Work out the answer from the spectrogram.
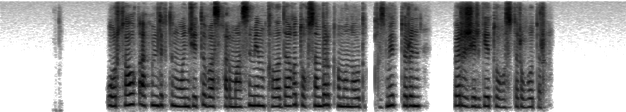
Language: Kazakh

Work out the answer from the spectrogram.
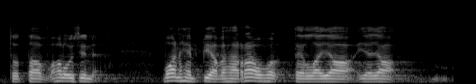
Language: Finnish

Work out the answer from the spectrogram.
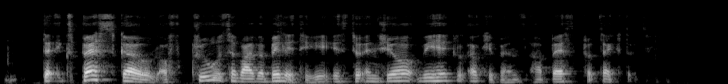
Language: English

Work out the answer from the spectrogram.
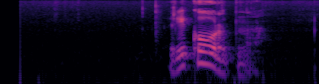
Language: Russian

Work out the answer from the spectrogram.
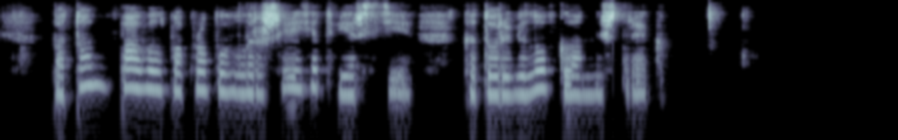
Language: Russian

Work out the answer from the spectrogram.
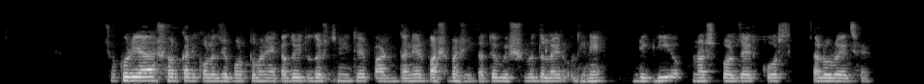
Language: Bangla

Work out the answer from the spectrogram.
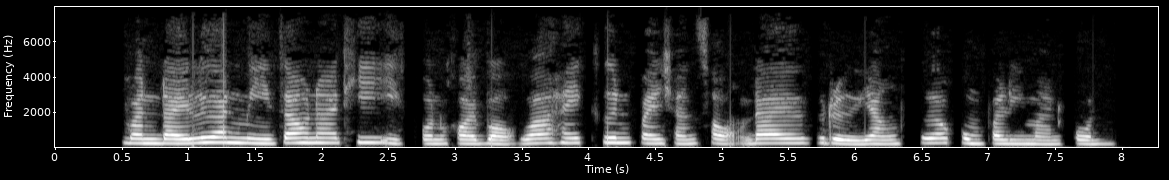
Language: Thai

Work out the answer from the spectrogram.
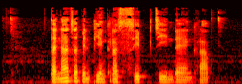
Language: Thai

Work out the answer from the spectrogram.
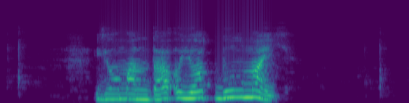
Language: Bashkir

